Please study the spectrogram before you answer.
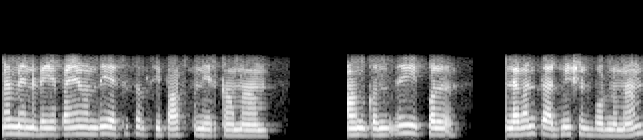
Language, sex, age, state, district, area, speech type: Tamil, female, 30-45, Tamil Nadu, Viluppuram, rural, conversation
